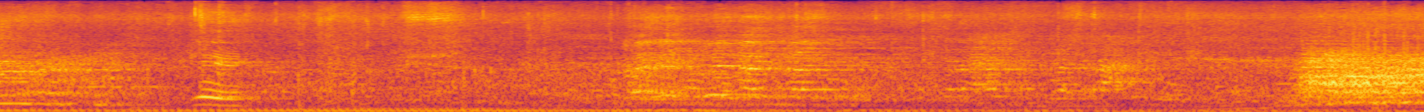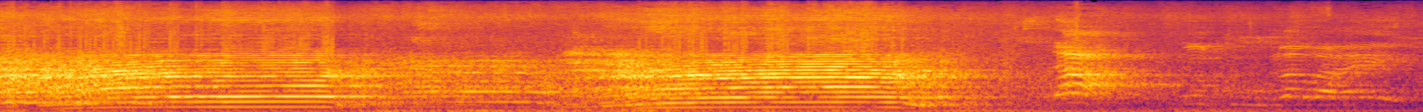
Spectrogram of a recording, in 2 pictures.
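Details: Two truckloads of cattle arriving in Indonesia, one carrying a huge animal; after noisy rumbling and chatter, two drawn-out, resonant moos follow one another, each rising slightly and lasting about two seconds.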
